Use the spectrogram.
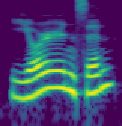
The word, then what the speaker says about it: Jørgensen: talking to first-year striker Matias yarns in it sound like they pronounced his name wrong but guess what guys that's how it's pronounced but Diaz you're and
